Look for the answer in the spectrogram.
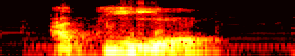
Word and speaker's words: Atiye: Se escribe Atiye. A-T-I latina, Y-E. Atiye es, es como se pronuncia en turco.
